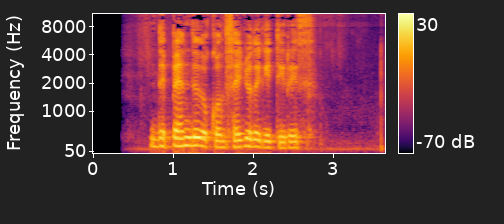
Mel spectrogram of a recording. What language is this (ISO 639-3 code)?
glg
